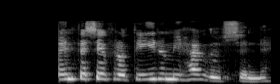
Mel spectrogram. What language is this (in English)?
Icelandic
